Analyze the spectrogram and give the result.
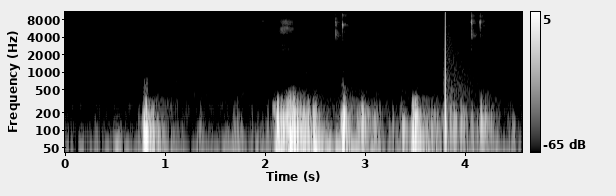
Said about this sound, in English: and just click Next.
